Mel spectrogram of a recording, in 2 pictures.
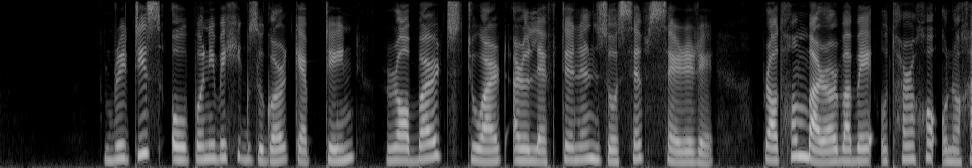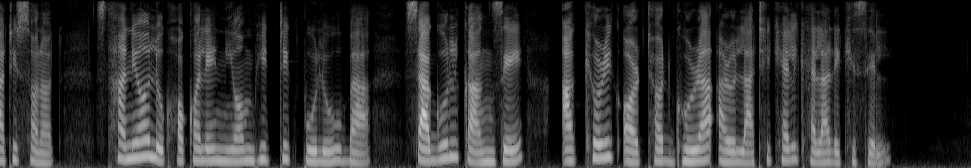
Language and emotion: Assamese, neutral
